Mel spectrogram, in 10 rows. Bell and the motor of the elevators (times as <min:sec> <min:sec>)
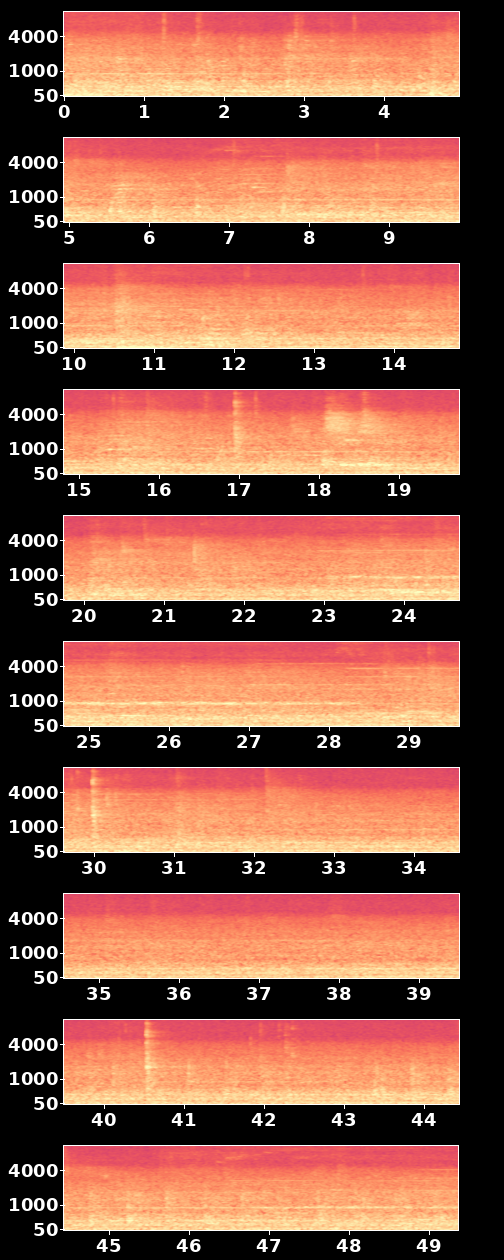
0:22.8 0:31.3, 0:45.2 0:49.3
